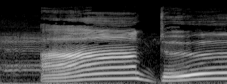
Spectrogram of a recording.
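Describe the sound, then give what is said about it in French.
Sheep bleat twice, loud and close together. The first bleat is long and wavering, with its pitch drifting upward before dropping away. A shorter, equally loud bleat follows after a brief break. “Chaque jour, le berger mène ses moutons sur la montagne.”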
